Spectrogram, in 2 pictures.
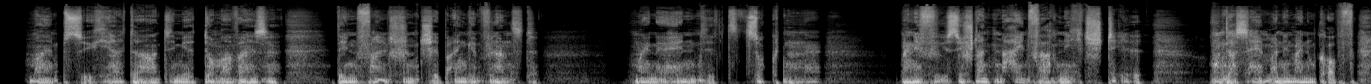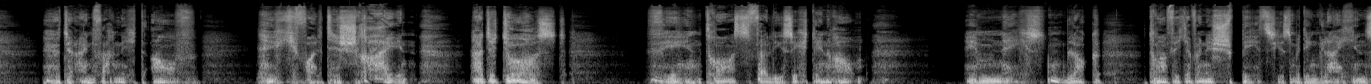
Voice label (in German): Schauspiel Sanft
